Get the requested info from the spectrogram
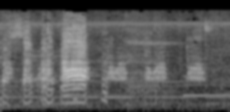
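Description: Domestic fowl in the pen calling: one loud, drawn-out call about half a second in, then a run of short, nasal, quack-like calls about three a second.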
